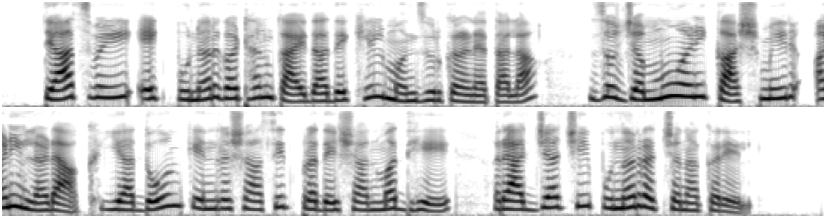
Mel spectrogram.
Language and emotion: Marathi, neutral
